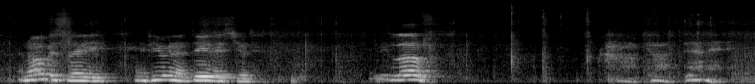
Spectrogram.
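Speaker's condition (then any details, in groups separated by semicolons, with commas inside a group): No condition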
